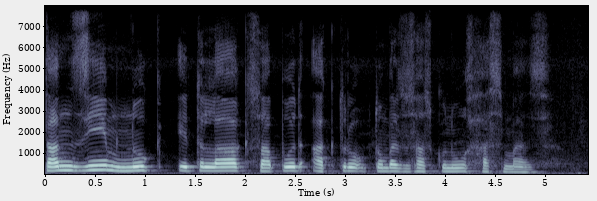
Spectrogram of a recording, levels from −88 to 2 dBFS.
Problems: none marked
